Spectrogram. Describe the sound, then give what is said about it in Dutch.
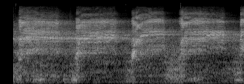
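Piglets squeal as their tails are burned off without anaesthesia, a loud, shrill, continuous run of screams that surges in several distinct waves with no pause between them. “Om staartbijten te voorkomen, worden de staartjes onverdoofd afgebrand. Dat klinkt zo.”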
